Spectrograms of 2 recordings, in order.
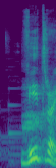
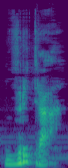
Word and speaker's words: Vritra: a little hardship and pronounce vritra vitra is easier but it's actually vritra we are intent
